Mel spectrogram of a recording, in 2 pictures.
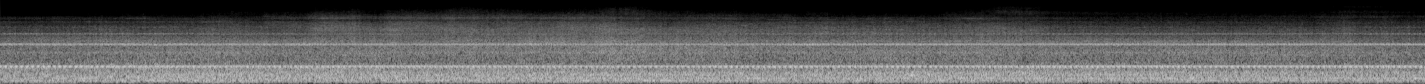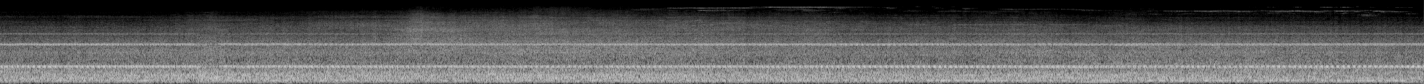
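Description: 500 series Shinkansen train moving along the platform track at close range: a steady running rumble with a high, steady whine held throughout.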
